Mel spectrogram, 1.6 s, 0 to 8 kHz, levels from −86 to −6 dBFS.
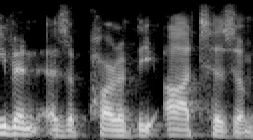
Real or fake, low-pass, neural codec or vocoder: real; 7.2 kHz; none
